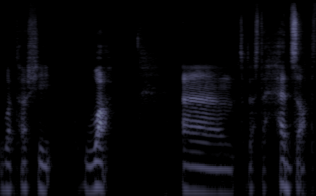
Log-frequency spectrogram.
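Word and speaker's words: は: look at the transliteration, it would say watashi ha, but that is pronounced watashi wa.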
